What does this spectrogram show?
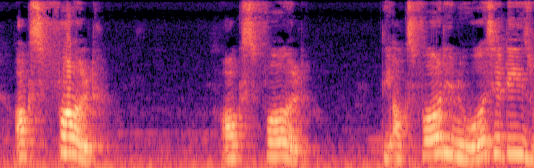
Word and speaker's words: Oxford: No, it's not Oxford. It is to be pronounced as Oxford.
